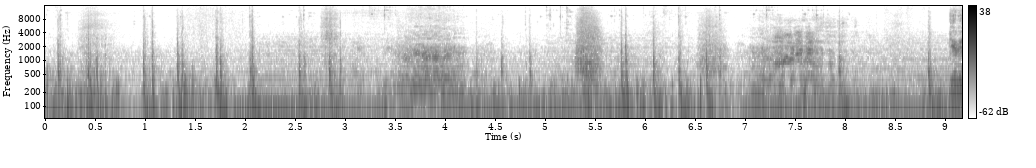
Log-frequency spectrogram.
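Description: Roach, the horse in the video game The Witcher 3, galloping with rapid clip-clop hoofbeats, punctuated by two loud neighs partway through, close and continuous.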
